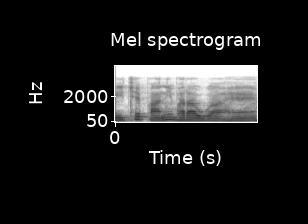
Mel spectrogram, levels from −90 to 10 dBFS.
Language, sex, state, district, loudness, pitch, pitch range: Hindi, male, Bihar, Saran, -15 LUFS, 140 Hz, 135-150 Hz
